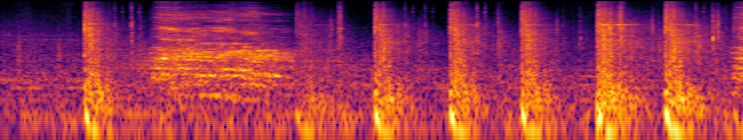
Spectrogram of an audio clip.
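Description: Heavy Hellblast weapons in Battlesector, a Blood Angels campaign battle, fire in a series of loud, punchy booming blasts spaced about half a second apart, over a steady rumble of battle noise.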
